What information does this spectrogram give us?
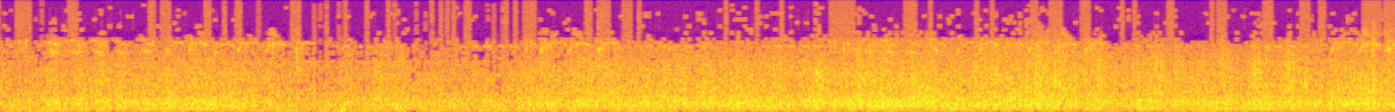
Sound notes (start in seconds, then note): none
